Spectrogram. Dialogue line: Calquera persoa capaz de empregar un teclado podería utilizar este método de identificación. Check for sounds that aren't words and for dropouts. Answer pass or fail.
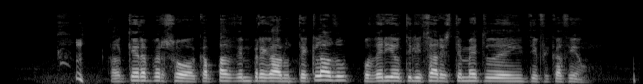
fail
